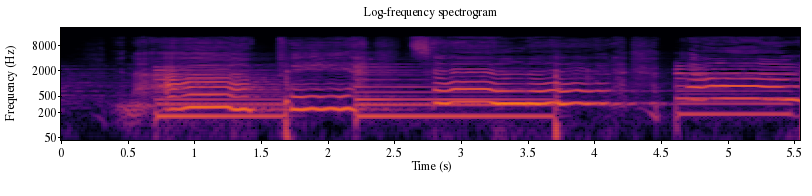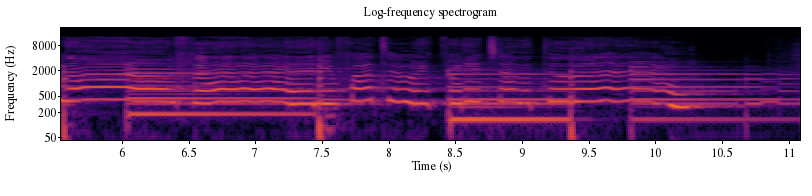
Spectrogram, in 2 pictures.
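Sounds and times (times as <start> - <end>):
strummed guitar: 0.0 - 11.0.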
